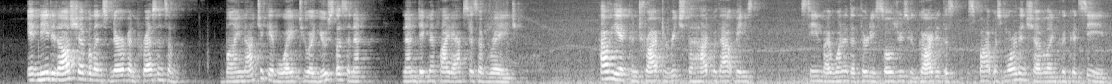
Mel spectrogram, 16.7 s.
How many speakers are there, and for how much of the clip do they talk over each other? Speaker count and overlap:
one, no overlap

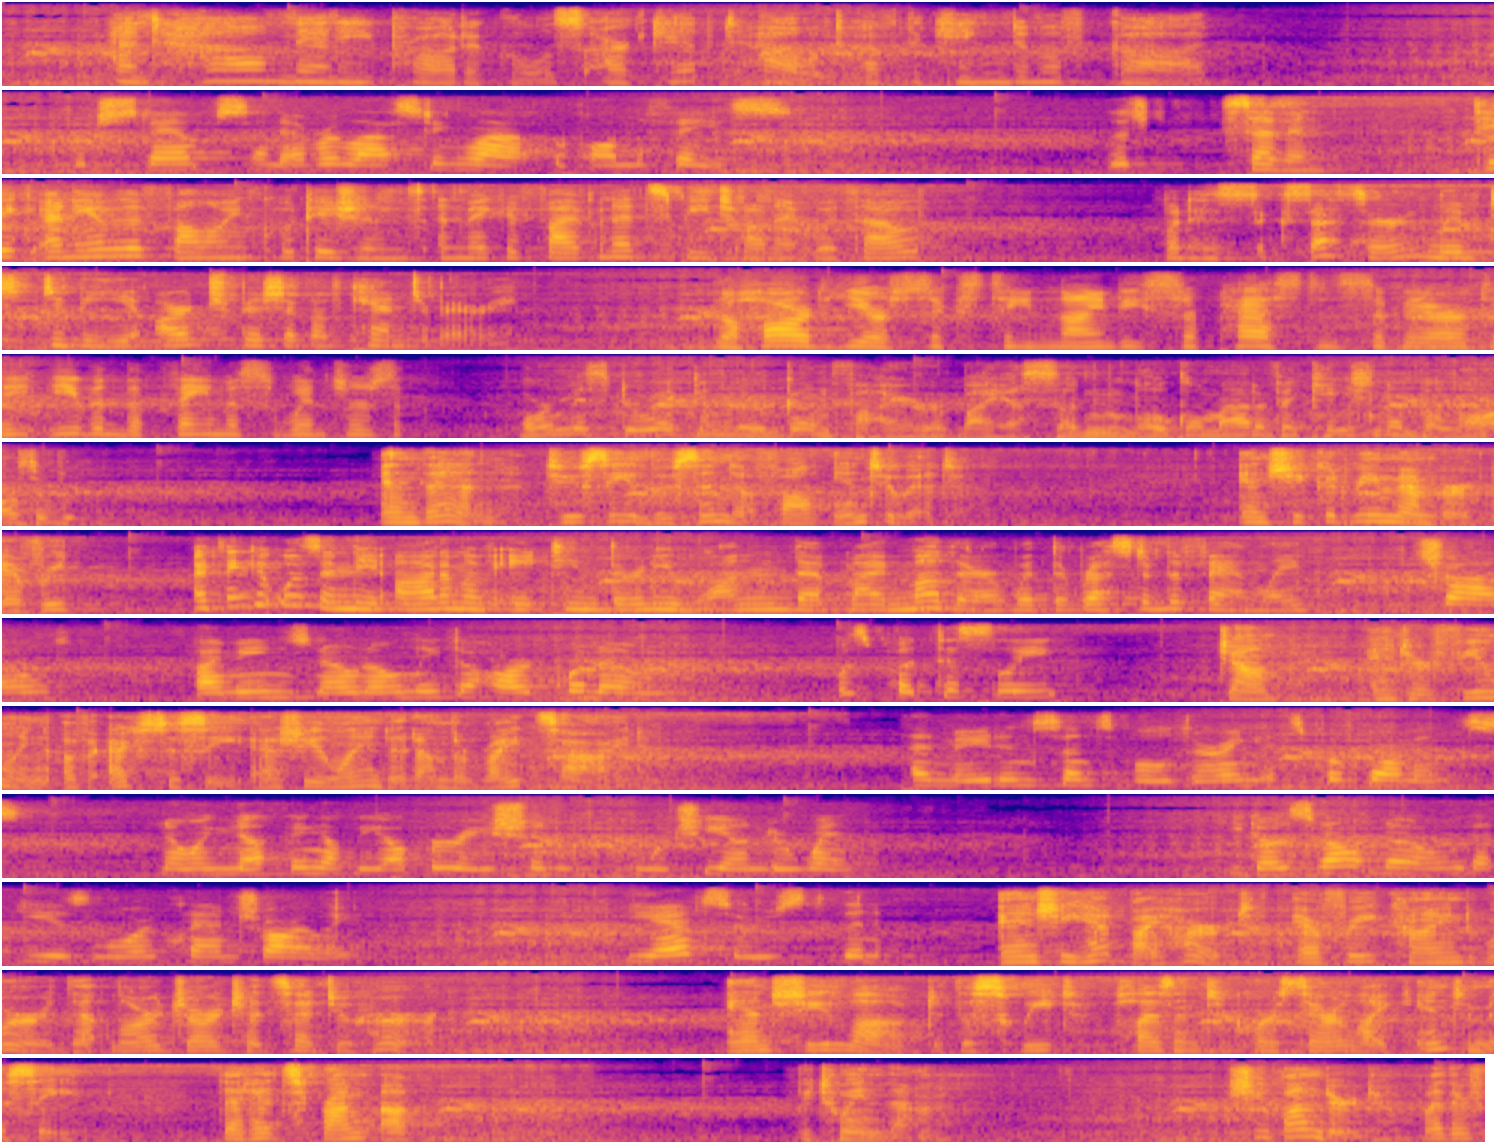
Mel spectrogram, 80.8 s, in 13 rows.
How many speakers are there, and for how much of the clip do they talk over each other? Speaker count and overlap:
seven, no overlap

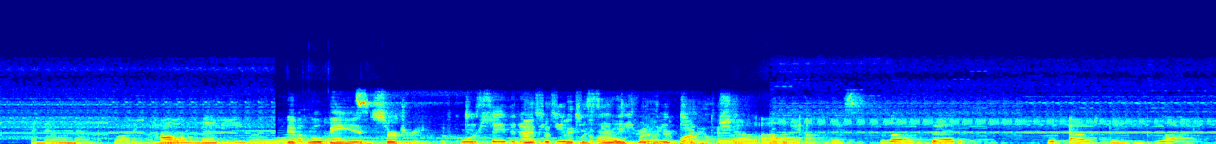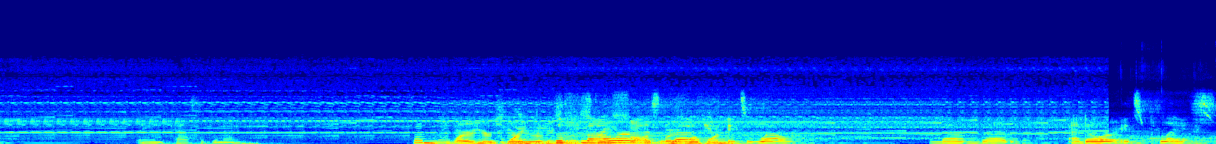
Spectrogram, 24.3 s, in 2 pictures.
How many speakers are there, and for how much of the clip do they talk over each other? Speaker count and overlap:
six, about 35%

